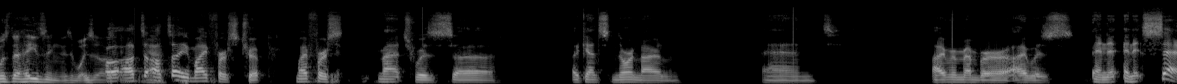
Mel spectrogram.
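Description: At 1.34 s, just after "well I'll", then at 4.23, 5.99, 7.93 and 9.52 s, a bit error spike jumps one to three samples to about -22 or -16 dBFS. Each is a sharp tick: a waveform needle, a full-height spectrogram line.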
